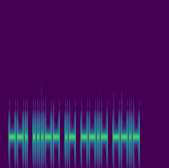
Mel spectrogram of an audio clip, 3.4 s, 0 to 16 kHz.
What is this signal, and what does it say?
Morse code, heard as a keyed tone, about 31 wpm, 700 Hz. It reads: G3AQQ
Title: DXCC-100 Call Signs - 5 Characters - 30wpm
